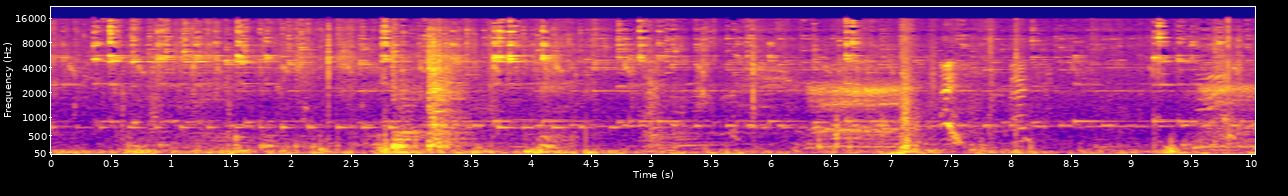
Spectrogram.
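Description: A herd of goats, with occasional bleats, among scattered knocks and scuffs, the loudest about three seconds in.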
